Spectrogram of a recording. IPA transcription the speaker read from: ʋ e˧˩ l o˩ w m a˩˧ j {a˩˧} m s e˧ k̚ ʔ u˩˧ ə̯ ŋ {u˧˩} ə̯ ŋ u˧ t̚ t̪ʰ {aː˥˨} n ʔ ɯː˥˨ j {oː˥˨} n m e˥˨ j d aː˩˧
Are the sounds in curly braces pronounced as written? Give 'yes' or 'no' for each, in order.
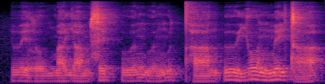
yes, no, no, yes

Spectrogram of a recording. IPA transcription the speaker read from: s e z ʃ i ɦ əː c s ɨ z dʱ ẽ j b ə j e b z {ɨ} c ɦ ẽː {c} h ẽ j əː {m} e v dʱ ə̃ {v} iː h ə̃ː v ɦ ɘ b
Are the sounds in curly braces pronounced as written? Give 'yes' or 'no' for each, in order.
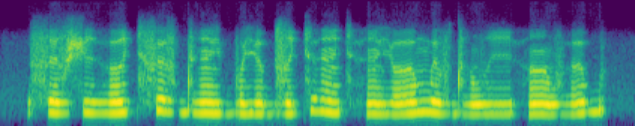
no, yes, yes, yes

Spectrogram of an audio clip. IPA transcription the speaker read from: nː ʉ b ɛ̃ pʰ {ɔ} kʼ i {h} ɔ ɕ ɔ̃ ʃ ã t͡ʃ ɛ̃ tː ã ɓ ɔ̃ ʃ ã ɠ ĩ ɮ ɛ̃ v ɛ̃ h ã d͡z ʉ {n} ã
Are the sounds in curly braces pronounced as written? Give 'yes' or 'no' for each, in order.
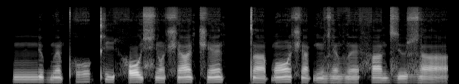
no, yes, no

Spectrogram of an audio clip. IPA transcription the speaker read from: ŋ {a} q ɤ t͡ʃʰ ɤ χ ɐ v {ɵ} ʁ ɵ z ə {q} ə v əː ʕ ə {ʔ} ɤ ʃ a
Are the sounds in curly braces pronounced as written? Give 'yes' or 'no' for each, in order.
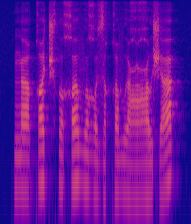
no, yes, yes, no

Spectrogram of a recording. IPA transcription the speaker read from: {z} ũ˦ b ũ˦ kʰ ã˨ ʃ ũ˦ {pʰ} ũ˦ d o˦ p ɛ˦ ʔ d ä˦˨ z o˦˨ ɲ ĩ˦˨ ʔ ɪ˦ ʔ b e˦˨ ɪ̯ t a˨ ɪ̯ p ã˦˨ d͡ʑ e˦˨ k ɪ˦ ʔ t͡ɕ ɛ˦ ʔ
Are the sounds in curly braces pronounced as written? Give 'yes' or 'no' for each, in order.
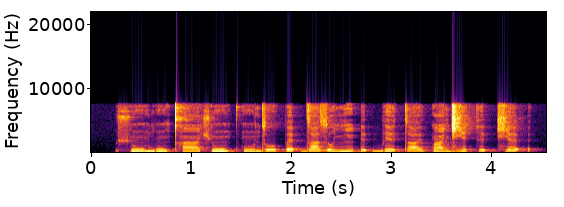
no, yes

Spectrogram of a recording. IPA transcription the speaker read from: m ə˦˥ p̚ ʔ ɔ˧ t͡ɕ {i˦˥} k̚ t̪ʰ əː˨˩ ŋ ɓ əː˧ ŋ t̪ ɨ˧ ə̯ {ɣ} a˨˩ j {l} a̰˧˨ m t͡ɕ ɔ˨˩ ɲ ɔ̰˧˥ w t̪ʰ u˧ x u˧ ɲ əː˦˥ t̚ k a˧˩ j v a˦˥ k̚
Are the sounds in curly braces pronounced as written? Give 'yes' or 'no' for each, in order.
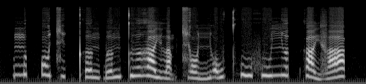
no, yes, yes

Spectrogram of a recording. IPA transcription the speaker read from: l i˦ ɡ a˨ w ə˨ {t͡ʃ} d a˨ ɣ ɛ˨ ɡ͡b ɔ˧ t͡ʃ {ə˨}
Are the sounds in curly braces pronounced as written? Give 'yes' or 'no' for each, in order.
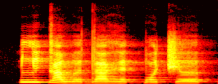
no, no

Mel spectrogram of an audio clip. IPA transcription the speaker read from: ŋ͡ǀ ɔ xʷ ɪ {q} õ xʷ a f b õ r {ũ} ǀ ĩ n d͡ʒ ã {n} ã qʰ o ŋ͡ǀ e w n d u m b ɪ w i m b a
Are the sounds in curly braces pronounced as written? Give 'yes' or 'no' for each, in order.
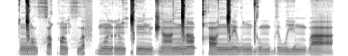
yes, yes, no

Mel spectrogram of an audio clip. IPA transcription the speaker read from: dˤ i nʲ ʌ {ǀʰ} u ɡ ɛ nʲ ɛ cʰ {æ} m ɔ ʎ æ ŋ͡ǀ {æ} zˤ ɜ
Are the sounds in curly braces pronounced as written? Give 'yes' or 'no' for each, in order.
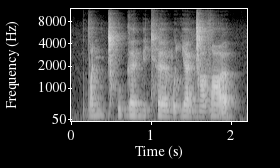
yes, no, no

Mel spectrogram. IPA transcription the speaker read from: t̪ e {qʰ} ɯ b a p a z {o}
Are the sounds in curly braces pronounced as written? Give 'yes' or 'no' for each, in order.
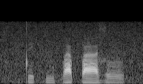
no, no

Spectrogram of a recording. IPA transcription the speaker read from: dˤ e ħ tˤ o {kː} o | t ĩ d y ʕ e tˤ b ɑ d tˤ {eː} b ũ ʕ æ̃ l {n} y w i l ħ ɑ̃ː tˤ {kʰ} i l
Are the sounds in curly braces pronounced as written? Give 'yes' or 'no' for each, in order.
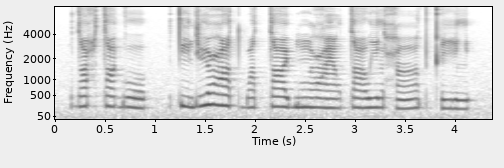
no, no, no, yes

